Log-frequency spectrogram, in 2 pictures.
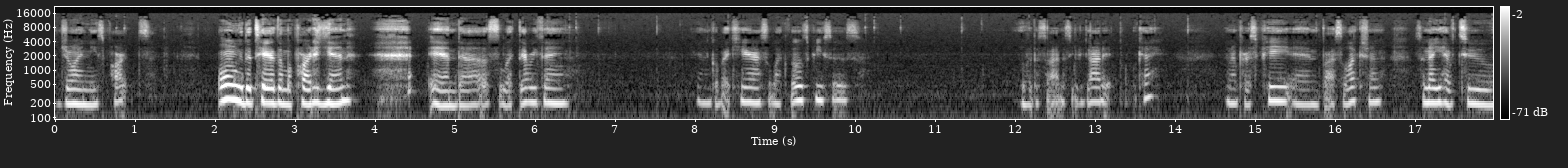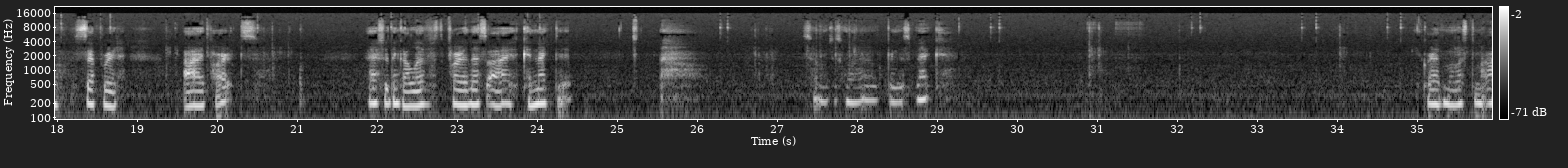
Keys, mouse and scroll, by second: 0.9 middle click, 1.5 Tab, 3.5 c, 8.0 c, 13.1 ctrl+z, 15.0 p, 17.0 Tab, 19.4 g, 20.8 ctrl+z, 22.6 g, 26.9 ctrl+z, 27.6 ctrl+z, 28.0 ctrl+z, 31.0 m, 34.1 Tab, 35.6 Tab.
